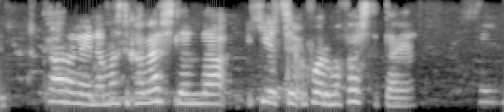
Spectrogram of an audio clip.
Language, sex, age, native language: Icelandic, female, 11, Icelandic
